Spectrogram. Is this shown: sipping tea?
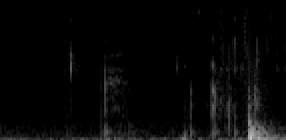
yes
